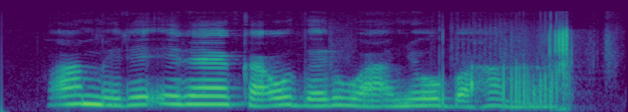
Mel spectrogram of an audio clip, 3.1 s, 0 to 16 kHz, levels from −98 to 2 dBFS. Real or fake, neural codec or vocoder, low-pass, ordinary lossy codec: real; none; 10.8 kHz; none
